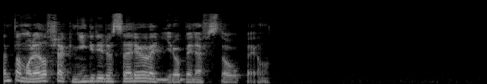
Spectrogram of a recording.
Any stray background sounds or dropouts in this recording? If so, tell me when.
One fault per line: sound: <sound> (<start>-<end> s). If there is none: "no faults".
no faults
